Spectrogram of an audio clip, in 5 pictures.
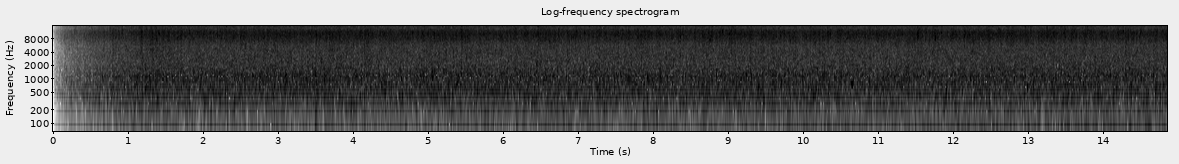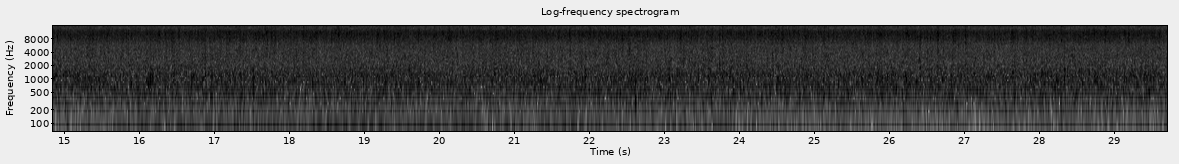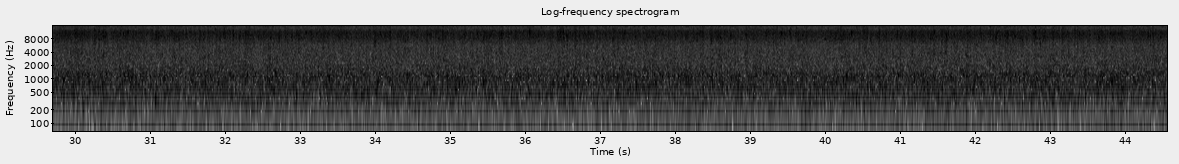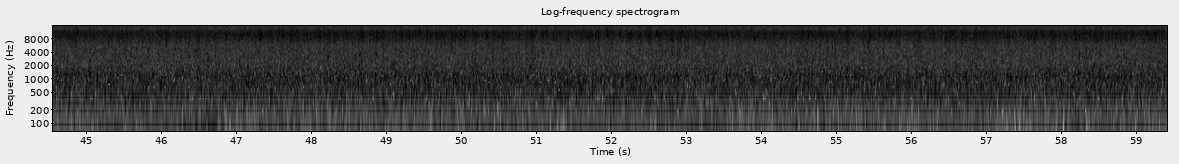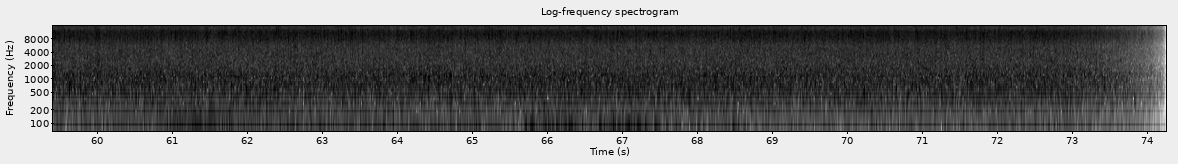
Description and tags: Moutain Stream
A mountain stream recorded on an H4 zoom.
babbling, flow, flowing, river, stream, water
